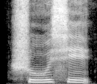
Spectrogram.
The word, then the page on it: 熟悉: shú xī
